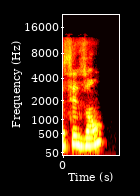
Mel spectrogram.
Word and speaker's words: Saison: Era Saison que pronunciava e eu falei Saison. Porque era, li exatamente como estava.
